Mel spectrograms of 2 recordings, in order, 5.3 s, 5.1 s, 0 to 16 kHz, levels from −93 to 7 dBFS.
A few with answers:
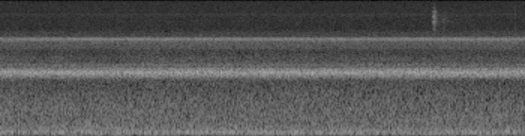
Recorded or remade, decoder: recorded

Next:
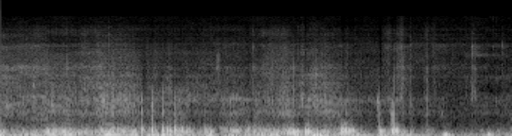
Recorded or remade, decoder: remade, codec, SNAC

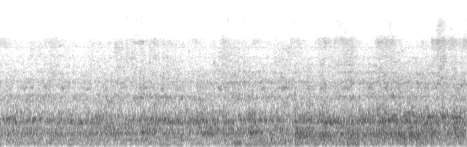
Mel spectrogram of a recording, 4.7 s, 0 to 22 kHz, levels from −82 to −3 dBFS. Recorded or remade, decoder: recorded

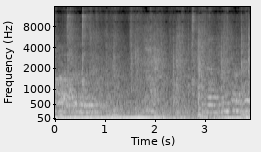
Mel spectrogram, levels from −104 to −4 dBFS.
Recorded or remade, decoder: recorded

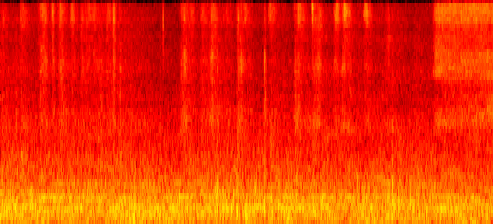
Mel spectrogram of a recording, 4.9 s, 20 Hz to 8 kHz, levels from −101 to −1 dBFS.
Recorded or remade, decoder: remade, codec, SNAC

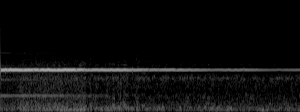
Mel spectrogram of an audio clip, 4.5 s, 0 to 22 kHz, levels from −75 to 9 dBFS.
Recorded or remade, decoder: remade, vocoder, BigVGAN v2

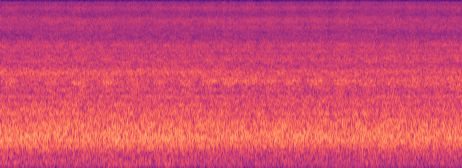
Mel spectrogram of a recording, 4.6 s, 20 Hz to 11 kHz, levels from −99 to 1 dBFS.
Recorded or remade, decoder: remade, vocoder, Vocos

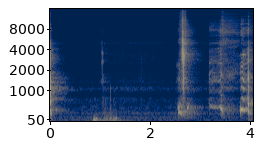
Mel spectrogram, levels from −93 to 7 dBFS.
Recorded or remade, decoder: remade, codec, SNAC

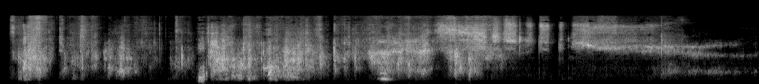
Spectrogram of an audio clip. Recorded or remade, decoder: remade, codec, HILCodec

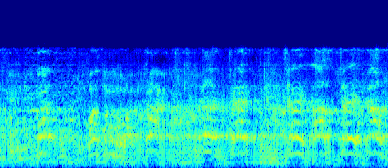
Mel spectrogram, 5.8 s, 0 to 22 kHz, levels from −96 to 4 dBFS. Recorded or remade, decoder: remade, vocoder, HiFi-GAN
